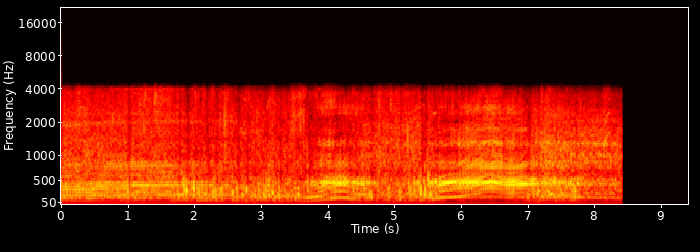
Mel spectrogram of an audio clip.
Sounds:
driving motorcycle
motorcycle

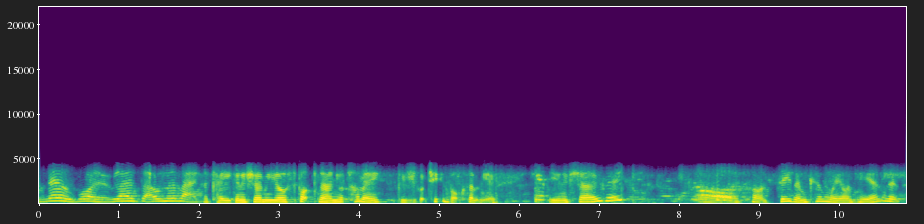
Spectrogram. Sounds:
speech

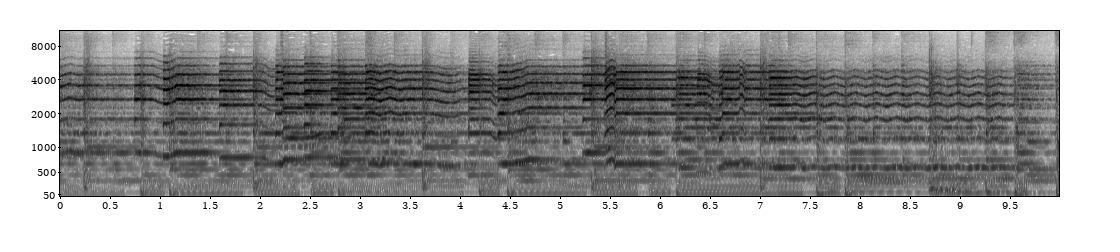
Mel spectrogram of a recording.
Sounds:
music
middle eastern music

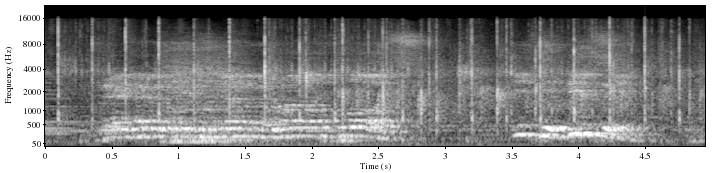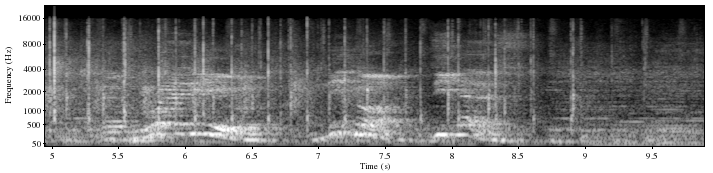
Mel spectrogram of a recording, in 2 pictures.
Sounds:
music
speech

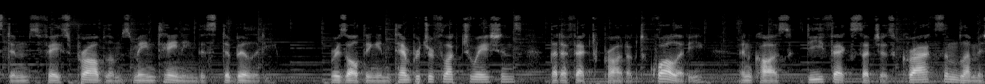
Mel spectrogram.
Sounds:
speech
music

